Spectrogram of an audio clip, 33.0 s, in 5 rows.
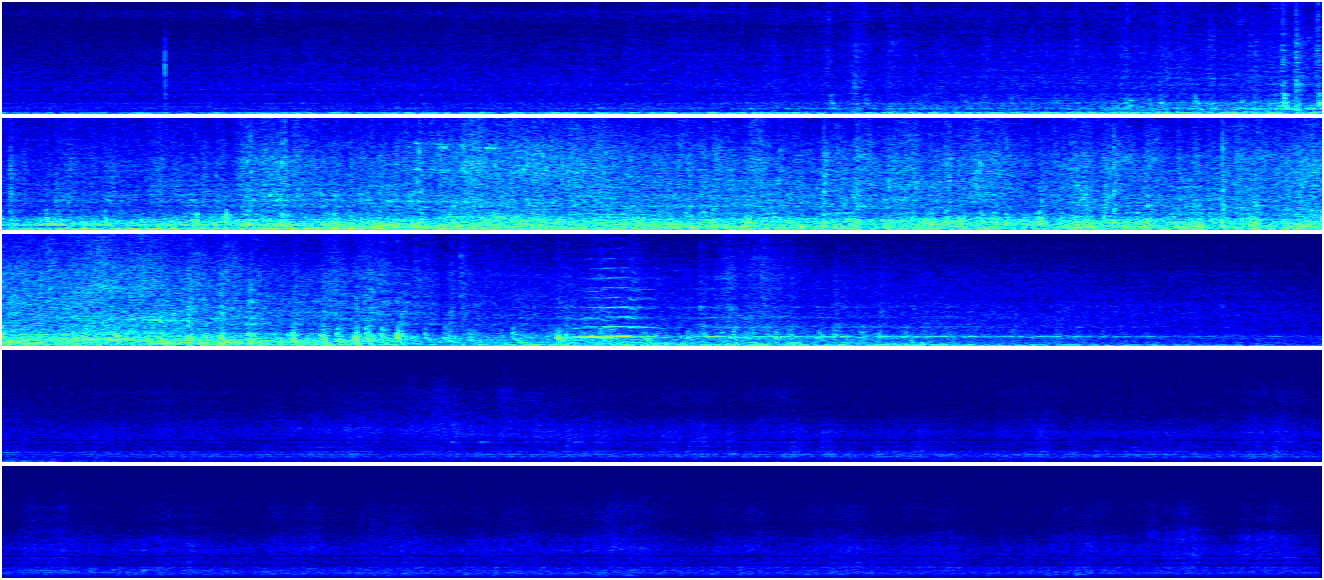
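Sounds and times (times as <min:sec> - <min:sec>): train wheels clattering over rail joints: 0:04.0 - 0:18.3.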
